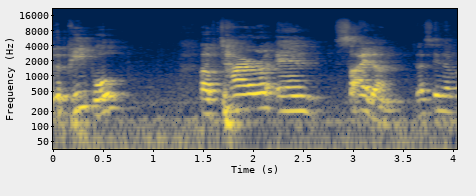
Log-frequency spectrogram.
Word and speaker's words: Sidon: very angry with the people of tyre and sidon that's seen that right I said it right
